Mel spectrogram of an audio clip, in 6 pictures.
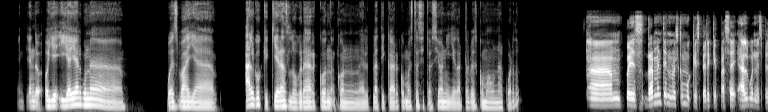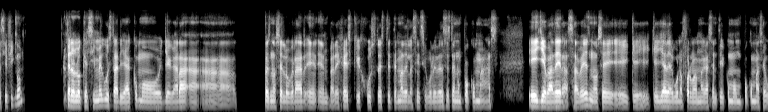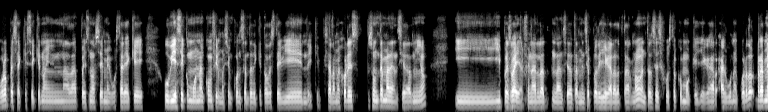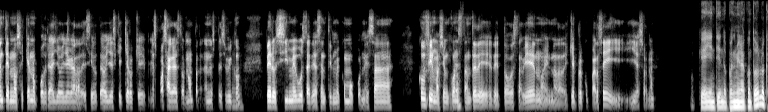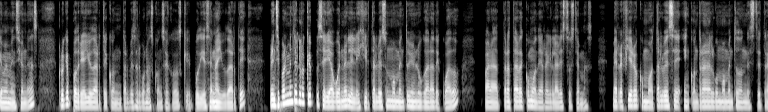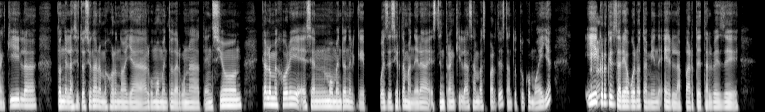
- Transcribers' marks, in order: other noise
- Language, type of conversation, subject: Spanish, advice, ¿Cómo puedo expresar mis inseguridades sin generar más conflicto?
